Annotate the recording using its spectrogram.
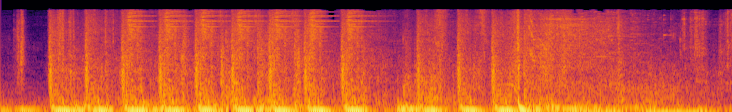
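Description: Rapid gunshots fire in quick succession.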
